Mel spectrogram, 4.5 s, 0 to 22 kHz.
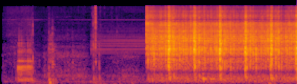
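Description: A few faint knocks, then about two seconds in the hiss and crackle of a 1910 recording's surface noise comes in suddenly, with sharp clicks repeating about every half second.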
